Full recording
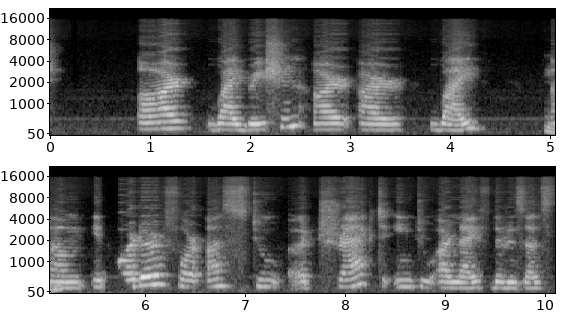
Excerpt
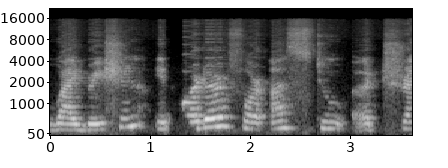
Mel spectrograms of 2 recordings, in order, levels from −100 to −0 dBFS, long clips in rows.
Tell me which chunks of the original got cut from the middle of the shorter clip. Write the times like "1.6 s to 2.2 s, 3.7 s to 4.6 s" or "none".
2.6 s to 5.4 s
